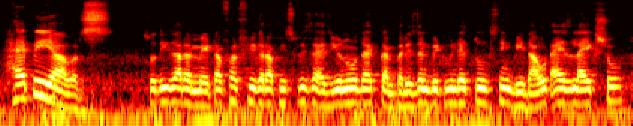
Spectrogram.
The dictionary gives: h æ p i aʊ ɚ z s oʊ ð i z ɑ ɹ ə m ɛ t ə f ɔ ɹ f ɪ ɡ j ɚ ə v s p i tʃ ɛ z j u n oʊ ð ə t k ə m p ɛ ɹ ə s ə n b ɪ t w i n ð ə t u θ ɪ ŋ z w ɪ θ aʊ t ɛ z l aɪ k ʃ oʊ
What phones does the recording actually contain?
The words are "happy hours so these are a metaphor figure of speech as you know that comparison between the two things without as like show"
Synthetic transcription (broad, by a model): h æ p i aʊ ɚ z s oʊ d i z ɑ ɹ ə m ɛ t ə f ɔ ɹ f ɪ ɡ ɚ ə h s f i s ɛ z j u n oʊ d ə t k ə m p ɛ ɹ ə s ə n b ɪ t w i n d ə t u s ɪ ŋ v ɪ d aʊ t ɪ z l aɪ k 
